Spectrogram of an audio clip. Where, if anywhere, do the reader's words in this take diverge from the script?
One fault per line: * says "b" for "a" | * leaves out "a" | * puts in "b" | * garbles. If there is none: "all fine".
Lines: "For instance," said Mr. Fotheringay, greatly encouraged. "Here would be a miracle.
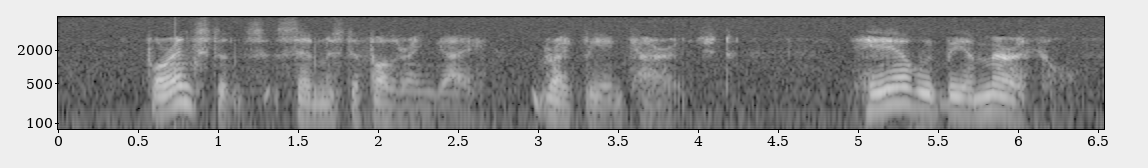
all fine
